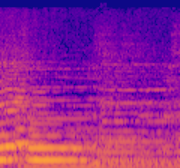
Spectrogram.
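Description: Big band horn section (saxophones and brass) playing sustained chords in a slow jazz ballad. A louder chord comes in right at the start and holds for about a second, then the horns move on to softer chords.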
